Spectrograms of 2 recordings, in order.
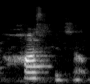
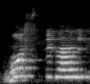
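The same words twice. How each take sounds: First: It is pronounced in an English way. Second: It is pronounced in a Spanish-style way. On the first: The speaker calls it right. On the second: The speaker calls it wrong.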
